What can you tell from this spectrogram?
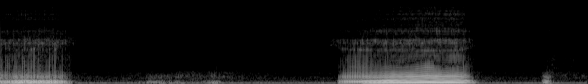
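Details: Mastiff/Rottweiler-mix puppy snoring while asleep: two loud, low, rattling snores separated by quiet breathing, ending with a short snort.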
